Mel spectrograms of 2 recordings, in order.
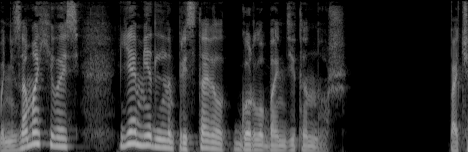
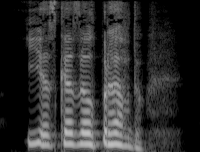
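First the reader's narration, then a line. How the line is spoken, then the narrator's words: Trembling voice. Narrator (Russian): дрожащим голосом проговорил пленник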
